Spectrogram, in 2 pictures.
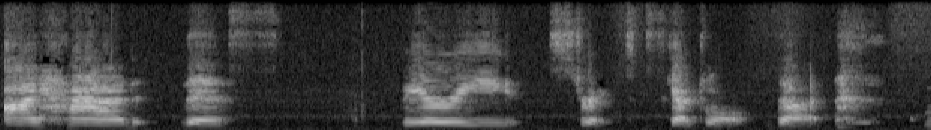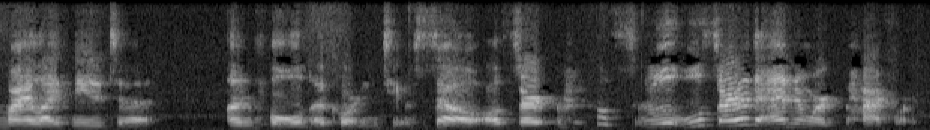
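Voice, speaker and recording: A woman's voice: lowish voice, lively intonation, slow pace, fairly bright tone. Podcast host, woman, late twenties, rambly confessional chat on a slightly dull lo-fi track. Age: 20s. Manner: rambling, self-reflective, laughs often. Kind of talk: casual conversational storytelling.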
